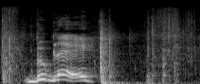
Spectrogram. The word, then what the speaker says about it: Bublé: Bublé.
